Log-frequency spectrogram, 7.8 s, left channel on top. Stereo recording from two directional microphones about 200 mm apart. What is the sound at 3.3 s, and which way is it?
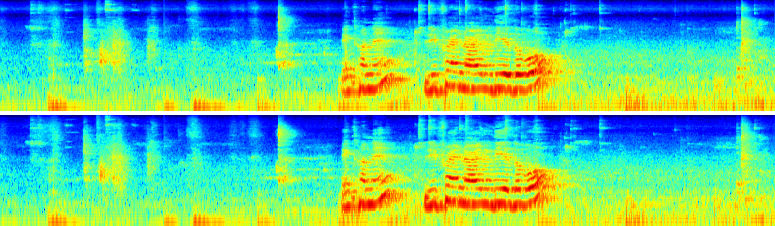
A woman's voice, 45° right (ahead or behind).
